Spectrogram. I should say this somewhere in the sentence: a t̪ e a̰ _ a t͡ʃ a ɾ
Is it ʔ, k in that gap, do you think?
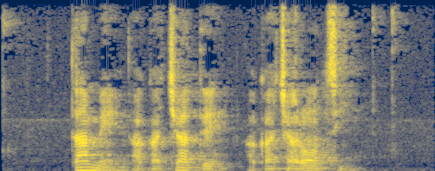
k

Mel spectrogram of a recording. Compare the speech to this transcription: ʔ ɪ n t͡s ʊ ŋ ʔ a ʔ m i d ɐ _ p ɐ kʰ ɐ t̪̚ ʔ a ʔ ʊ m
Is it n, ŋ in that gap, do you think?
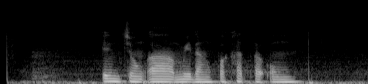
ŋ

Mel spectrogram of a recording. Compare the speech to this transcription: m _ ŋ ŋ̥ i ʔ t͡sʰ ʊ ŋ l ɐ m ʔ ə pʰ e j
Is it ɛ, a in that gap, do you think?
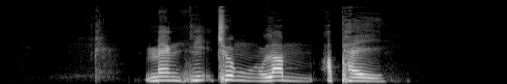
ɛ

